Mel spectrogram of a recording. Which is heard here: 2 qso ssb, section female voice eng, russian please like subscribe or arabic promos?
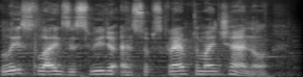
russian please like subscribe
